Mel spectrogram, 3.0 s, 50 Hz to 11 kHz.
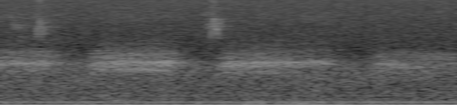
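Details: On a nest webcam in Riga, Latvia, 6 April 2016, a Northern goshawk sitting on its eggs utters four nasal, even-pitched notes, each about half a second long, with faint high chirps and a steady low hum.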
